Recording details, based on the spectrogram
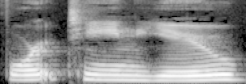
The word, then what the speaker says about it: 14U: It's written as 14U, but it is apparently pronounced 1-4-U, who had 14, but they recently disbanded due to issues with the company.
